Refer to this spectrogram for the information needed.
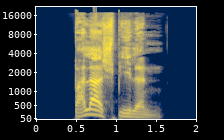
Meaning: dative plural of Ballerspiel
- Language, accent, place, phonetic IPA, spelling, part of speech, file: German, Germany, Berlin, [ˈbalɐʃpiːlən], Ballerspielen, noun, De-Ballerspielen.ogg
